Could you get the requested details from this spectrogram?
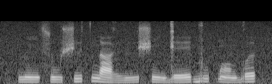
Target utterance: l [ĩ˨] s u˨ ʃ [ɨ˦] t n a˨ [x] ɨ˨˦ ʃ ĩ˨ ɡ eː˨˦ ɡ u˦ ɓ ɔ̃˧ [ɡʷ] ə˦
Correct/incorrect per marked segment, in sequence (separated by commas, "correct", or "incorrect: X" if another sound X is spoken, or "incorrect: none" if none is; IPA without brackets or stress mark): correct, correct, incorrect: ɣ, correct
